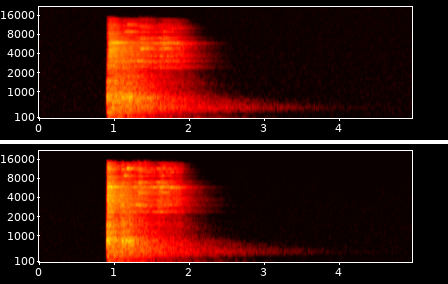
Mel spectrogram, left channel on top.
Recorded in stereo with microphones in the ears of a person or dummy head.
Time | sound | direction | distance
0.9 | breaking glass | 50° right (ahead or behind) | 1.3 m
